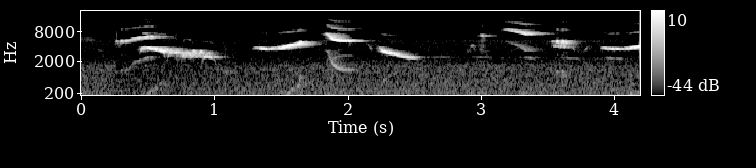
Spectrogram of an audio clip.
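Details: Black-goggled tanager singing a series of sweet slurred whistles, some rising, some falling, delivered in quick phrases with brief pauses between them.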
